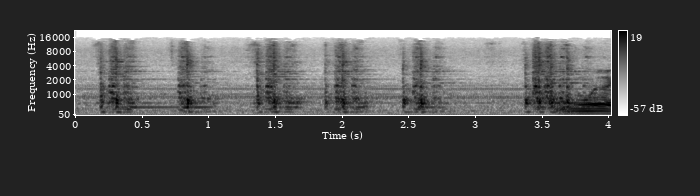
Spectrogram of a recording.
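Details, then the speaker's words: Tru-Cut reel mower being set up for blade lapping, reel turned by hand: crisp metallic clacks about every half second as reel strikes bedknife on its tight side; reel knocking against bedknife. "it it's still knocking here today"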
